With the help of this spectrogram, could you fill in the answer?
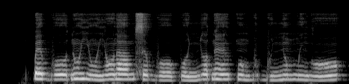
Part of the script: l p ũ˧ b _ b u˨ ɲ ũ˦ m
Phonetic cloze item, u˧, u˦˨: u˧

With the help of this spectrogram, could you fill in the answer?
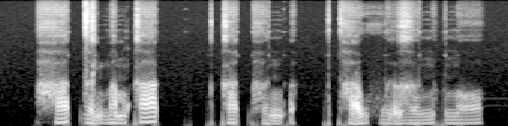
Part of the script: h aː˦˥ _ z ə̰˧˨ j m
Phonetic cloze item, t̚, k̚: t̚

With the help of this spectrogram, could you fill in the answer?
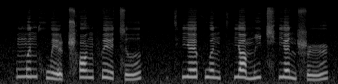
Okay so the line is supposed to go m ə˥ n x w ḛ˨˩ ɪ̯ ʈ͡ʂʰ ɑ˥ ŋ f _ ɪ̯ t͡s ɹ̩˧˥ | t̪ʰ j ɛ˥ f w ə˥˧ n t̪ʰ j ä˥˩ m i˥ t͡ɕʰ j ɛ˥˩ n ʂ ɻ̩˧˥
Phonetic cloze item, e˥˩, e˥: e˥˩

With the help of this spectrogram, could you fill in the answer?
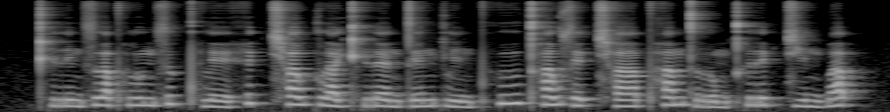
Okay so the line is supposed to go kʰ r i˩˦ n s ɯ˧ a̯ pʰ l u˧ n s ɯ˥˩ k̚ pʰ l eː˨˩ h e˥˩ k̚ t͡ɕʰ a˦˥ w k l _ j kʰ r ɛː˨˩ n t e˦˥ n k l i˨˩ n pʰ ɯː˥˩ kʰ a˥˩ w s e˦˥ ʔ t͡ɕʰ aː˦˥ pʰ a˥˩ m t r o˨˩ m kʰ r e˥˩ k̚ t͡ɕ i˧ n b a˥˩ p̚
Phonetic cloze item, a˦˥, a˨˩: a˨˩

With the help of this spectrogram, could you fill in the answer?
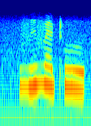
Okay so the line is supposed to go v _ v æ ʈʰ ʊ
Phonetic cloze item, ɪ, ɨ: ɪ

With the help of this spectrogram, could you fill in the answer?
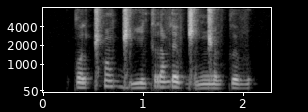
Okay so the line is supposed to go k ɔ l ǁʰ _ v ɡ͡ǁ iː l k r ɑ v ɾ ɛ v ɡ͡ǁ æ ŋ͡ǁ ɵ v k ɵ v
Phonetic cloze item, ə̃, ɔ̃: ɔ̃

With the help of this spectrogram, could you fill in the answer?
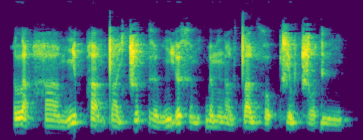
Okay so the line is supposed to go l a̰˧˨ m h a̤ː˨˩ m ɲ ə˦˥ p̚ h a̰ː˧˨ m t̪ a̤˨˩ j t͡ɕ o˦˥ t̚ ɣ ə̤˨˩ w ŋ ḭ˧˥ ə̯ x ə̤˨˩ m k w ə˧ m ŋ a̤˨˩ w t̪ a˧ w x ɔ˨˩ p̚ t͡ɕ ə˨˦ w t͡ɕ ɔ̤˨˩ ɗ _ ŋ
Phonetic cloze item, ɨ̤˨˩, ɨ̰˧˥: ɨ̤˨˩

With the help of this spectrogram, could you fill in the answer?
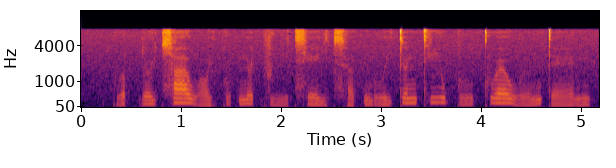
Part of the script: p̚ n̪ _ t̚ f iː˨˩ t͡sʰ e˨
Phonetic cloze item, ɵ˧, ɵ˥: ɵ˧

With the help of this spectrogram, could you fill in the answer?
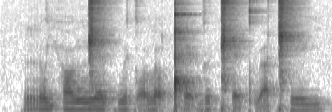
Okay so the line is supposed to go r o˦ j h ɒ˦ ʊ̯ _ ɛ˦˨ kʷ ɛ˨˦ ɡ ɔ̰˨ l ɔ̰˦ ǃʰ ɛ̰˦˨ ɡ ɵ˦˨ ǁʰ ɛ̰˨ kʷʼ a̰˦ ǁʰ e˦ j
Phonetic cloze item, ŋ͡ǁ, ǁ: ŋ͡ǁ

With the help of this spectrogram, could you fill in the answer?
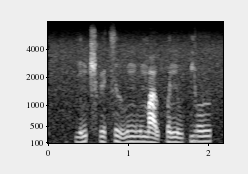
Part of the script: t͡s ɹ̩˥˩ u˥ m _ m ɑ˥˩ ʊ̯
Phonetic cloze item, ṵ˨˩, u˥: u˥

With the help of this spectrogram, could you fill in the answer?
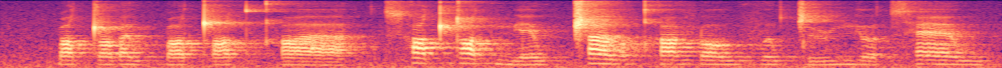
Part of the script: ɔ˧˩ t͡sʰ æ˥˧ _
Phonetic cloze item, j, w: w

